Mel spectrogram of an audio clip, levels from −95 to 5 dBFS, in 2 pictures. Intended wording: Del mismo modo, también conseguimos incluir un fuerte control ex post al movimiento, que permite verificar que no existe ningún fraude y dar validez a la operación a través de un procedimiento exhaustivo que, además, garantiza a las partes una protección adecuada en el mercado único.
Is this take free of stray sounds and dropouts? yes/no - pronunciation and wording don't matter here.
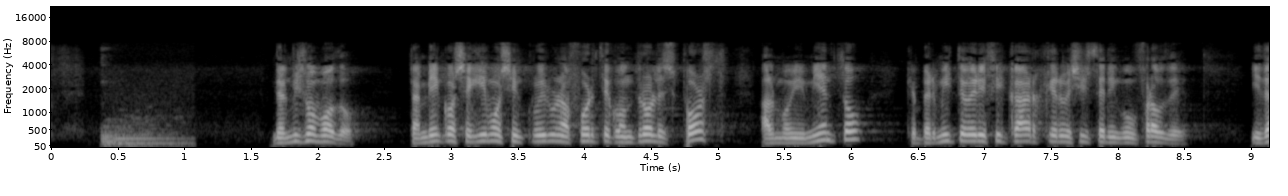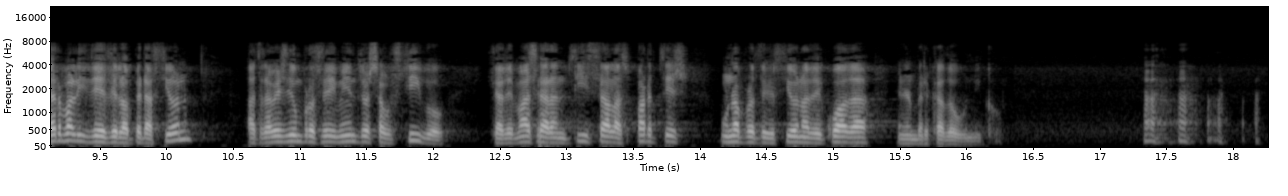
no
